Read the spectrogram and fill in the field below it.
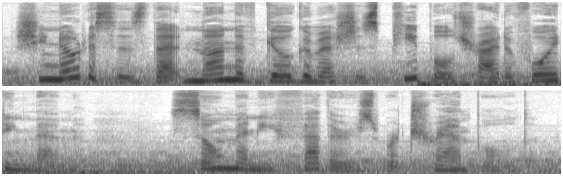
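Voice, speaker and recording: A woman narrates a dramatic story in a mid-range voice. She reads scripted prose as the narrator, with music clearly playing behind her. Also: medium pitch, lively intonation, normal speed.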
